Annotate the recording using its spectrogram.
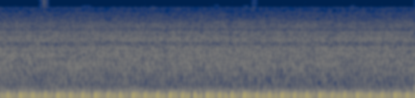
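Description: Car engine idling, heard inside the cabin as a steady low rumble with a fast, even throb.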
